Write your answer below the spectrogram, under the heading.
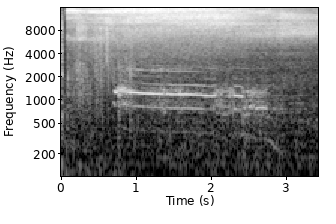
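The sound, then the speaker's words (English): An explosion aboard a starship during a space battle: a loud, sustained roaring blast with thin whistling tones sliding through it, the noise holding steady before easing slightly. “Why did Battelle's castle explode when there's no hull breach on the bridge?”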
